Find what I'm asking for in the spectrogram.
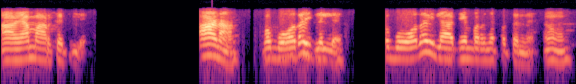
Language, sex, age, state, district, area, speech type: Malayalam, female, 60+, Kerala, Alappuzha, rural, conversation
